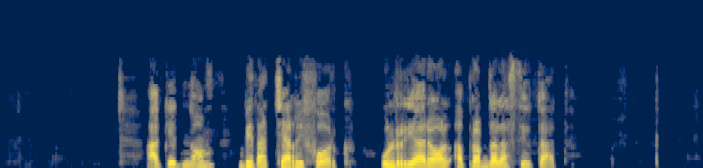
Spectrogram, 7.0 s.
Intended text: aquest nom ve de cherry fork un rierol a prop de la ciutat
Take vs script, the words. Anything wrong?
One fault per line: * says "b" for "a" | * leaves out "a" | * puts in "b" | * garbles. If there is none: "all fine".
all fine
